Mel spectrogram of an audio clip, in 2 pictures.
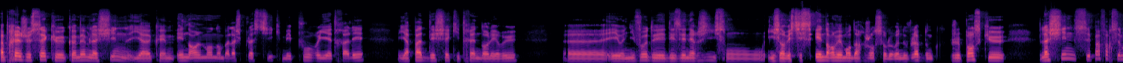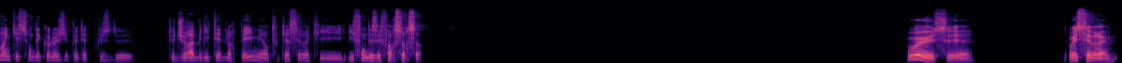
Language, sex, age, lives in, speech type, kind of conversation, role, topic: French, male, 18-19, France, conversation, podcast, host, Quels gestes simples peut-on adopter chez soi pour réduire les déchets plastiques ?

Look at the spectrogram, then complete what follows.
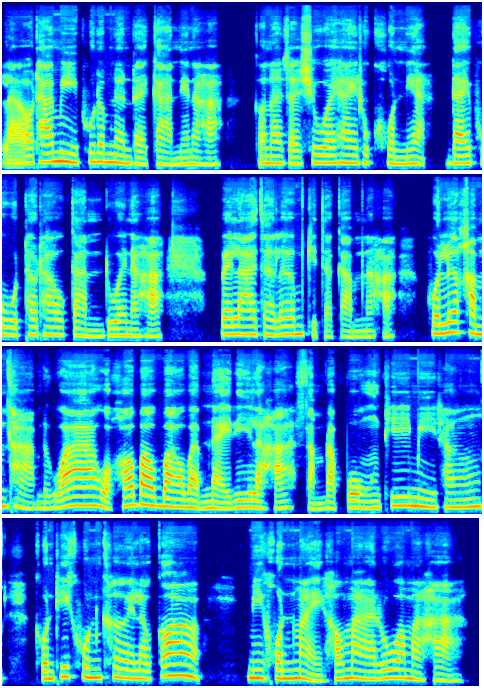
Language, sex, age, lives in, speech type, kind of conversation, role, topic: Thai, female, 45-49, Thailand, read, expert-assistant, asker, แหล่งข้อมูลแบบไหนที่ช่วยให้เราเห็นมุมมองหลากหลายเวลาศึกษาชุมชนในไทย?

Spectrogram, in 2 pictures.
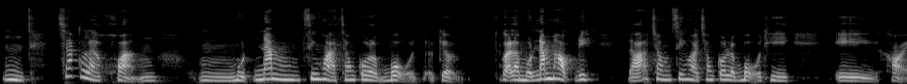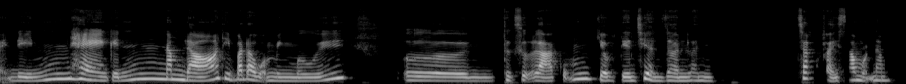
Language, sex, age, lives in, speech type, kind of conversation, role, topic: Vietnamese, female, 20-24, Vietnam, conversation, podcast, guest, Bạn có thể kể về một tình bạn đã ảnh hưởng lớn đến bạn không?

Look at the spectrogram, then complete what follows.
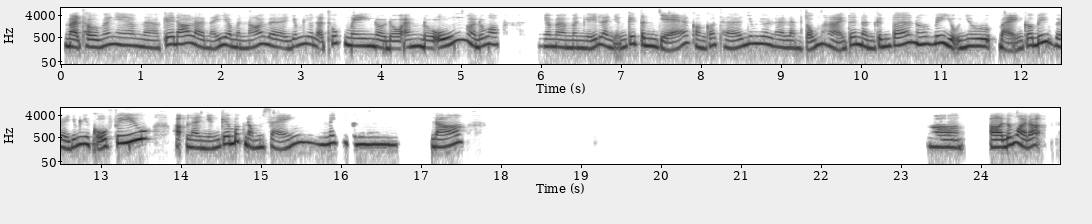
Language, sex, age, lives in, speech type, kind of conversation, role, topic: Vietnamese, male, 20-24, United States, conversation, unstructured, none, Tin giả lan truyền nhanh có gây hại cho xã hội không?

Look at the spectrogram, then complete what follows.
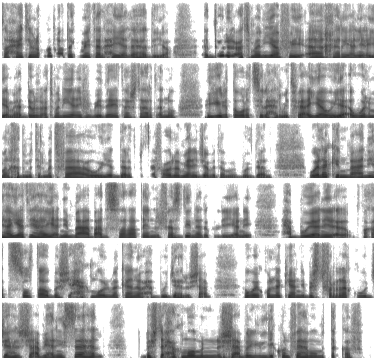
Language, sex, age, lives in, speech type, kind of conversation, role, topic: Arabic, male, 20-24, Germany, conversation, unstructured, none, إنت شايف إن الدين بيعمل نزاعات ولا بيحلّها؟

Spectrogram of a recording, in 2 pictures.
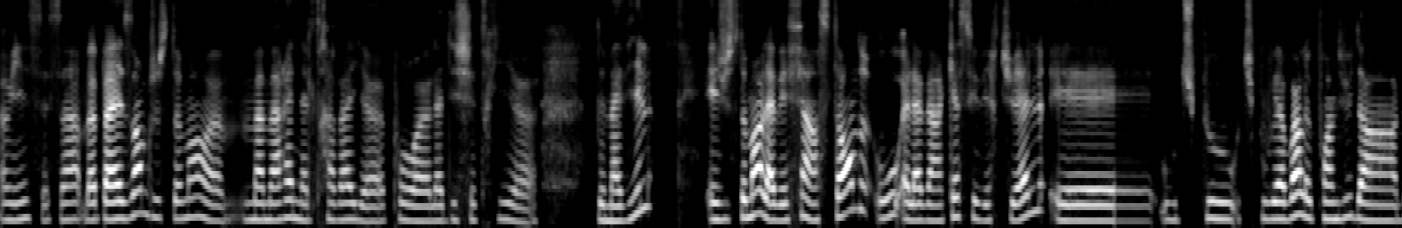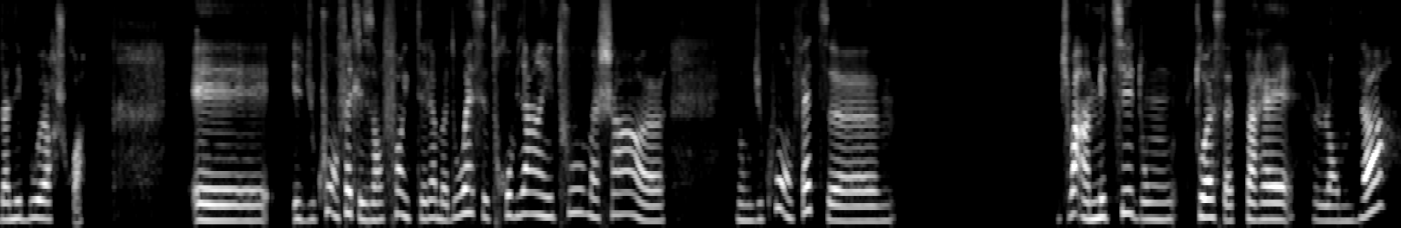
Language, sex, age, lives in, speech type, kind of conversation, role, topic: French, female, 20-24, France, conversation, unstructured, none, Comment les jeux vidéo peuvent-ils aider à apprendre ?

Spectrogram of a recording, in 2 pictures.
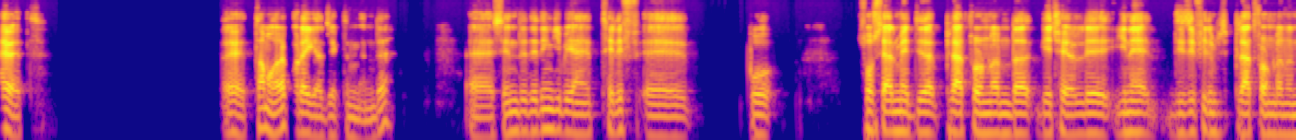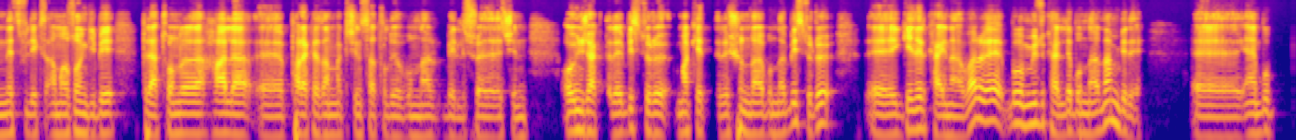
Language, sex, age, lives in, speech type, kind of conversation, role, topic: Turkish, male, 30-34, Bulgaria, conversation, podcast, host, Bir filmin müziği hikâyeyi nasıl etkiler?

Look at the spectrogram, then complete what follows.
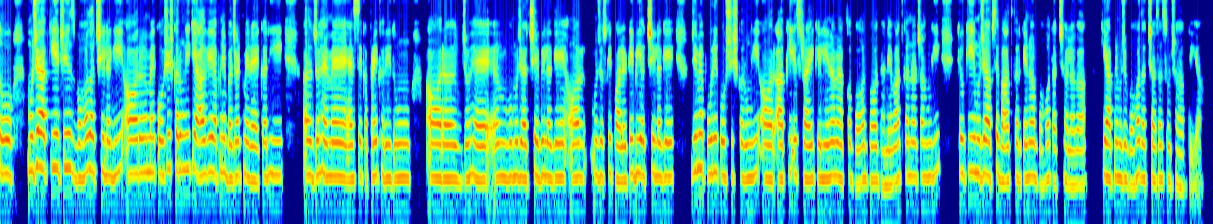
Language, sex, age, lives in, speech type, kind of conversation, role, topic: Hindi, female, 30-34, India, conversation, advice, user, बजट में अच्छे और टिकाऊ सामान कैसे ढूंढूँ?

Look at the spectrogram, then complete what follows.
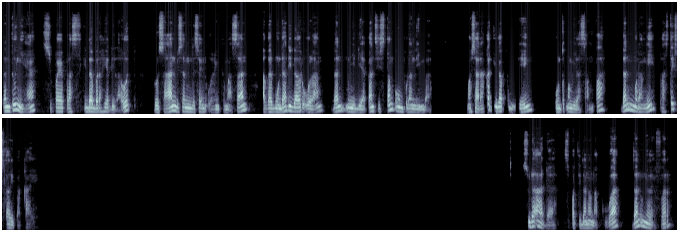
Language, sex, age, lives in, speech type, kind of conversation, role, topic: Indonesian, male, 25-29, Indonesia, read, expert-assistant, expert, Apa solusi terbaik untuk mengatasi pencemaran plastik di laut dan bagaimana implementasinya di Indonesia?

